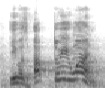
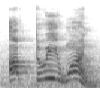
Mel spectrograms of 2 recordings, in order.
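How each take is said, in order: First: Said in the usual way. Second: Up three one, slow, higher and hammered word by word; slow emphatic repeat. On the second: Real, not acted. Host mocking KD's blown lead, repeating Up three one slowly. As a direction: drag out Up three one, hitting each word.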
